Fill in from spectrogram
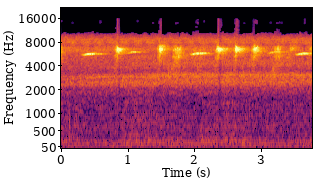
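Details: White-gorgeted Flycatcher of subspecies leucops at Doi Ang Khang, Thailand, 24 March 2017, giving thin high whistles mixed with clipped sharp notes about every quarter second against a constant high background hiss.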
